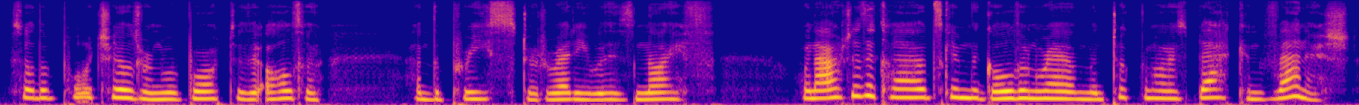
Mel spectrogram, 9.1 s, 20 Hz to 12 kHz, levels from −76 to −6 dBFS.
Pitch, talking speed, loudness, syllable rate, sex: 235 Hz, 225 wpm, -17 LUFS, 5.4 syllables/s, female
